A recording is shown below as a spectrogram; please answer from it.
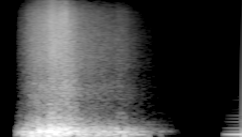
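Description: A logo-intro whoosh sound effect: one short rush of noise with a deep low end and a hiss on top. It swells in quickly, is loudest about half a second in and fades away by a second and a half.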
